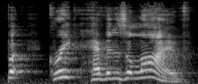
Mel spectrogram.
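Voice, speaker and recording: An elderly country doctor, played by a man reading a storybook, pitched very high and swooping with feeling. He is small, kindly and excitable, relishing his words and prone to exclaiming. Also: slow pace, exaggerated voice. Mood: outraged.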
